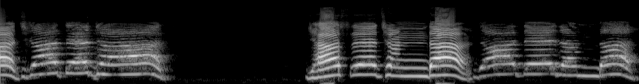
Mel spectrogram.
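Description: A child chanting Hindi alphabet lines (a letter, then a word that starts with it) in a sing-song voice: one phrase, a silence of about a second, then another phrase.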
